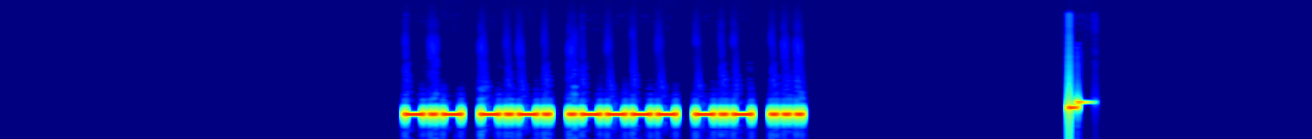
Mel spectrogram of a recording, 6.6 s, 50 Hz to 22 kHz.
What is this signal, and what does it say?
Morse code, heard as a keyed tone, about 38 wpm, 700 Hz. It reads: KC1KS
